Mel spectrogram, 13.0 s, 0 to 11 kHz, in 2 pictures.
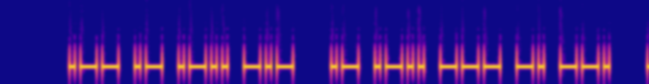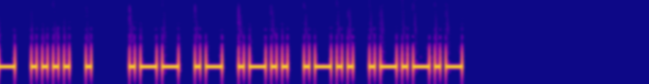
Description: Morse code, heard as a keyed tone, about 22 wpm, 700 Hz. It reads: WALK ALONG THE WALL.
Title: Sentences from Top 1100 Words 22wpm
